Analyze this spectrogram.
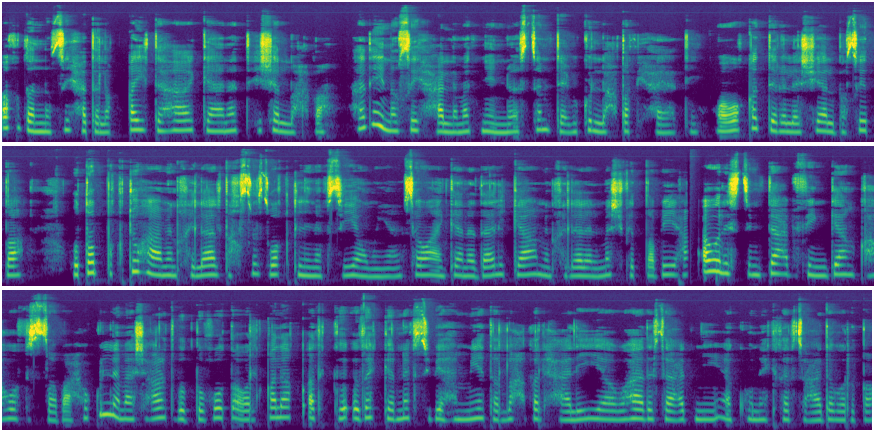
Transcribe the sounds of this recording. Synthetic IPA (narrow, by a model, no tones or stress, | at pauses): ʔɑfðˤɑlnɑsˤiːħat̪alɑqːɑjt̪ɦakaːnat̪ʕɪʃalːɑħðˤɑ | haːðɪhɪnːɑsˤiːħaʕalːamat̪niʔɪnːuʔast̪amt̪ɪʕbɪkʊlːɑħðˤɑfi̥ħajaːt̪iwʔawʔaqɑd̪ːɑɾalʔaʃjaːʔalbɑsiːt̪ˤɑwɪt̪ˤɑbːɑqt̪ʊɦamɪnxɪlaːlt̪ɑxsˤiːsˤwɑɡt̪lɪnafsijoːmɪjːansawaːʔankaːnaðaːlɪkamɪnxɪlaːlalmaʃfit̪ˤːɑbiːʕaʔawɪlɪst̪ɪmt̪aːʕbɪfɪnɡaːnqahwafisˤːɑbɑːħwɪkʊlːmaʃaʕɑɾˤt̪bɨðˤːʊɣuːt̪ˤʔawɪlqɑlɑqʔʔaðakːɪɾnafsibɪʔahamːɪjːalːɑħðˤɑlħaːlɪjːawɪɦaːðasaːʕɪd̪niʔakuːnʔakθɑɾˤsaʕaːd̪awɪɾɨd̪ˤɑː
